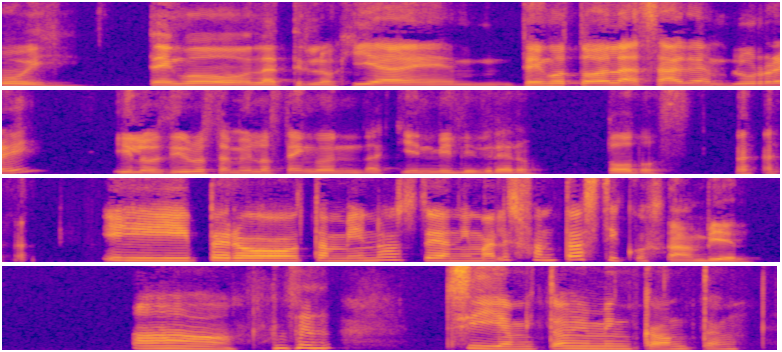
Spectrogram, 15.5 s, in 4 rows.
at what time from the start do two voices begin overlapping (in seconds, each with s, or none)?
none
